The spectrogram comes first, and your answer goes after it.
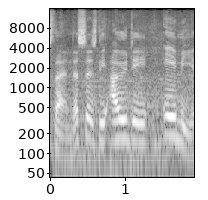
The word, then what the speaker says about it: Aime: how about this then this is the Audi Amy it's spelled a IM e it's another concept car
